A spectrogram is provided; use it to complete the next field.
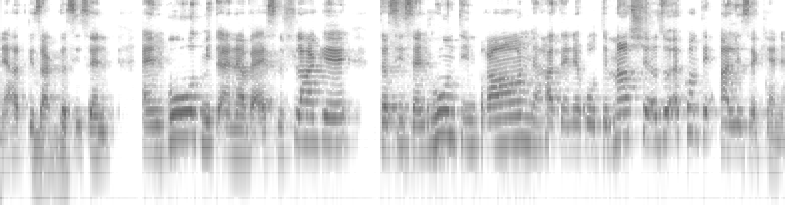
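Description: A woman with a Spanish accent, medium in pitch, at a moderate pace with ordinary pitch variation. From Colombia. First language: Spanish (speaking German). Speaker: teacher of seeing without eyes method. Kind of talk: interview conversation. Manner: hesitant, many fillers.

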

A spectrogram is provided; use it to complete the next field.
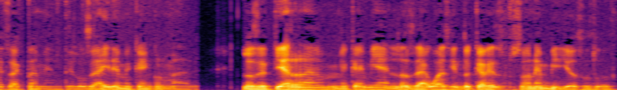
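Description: A man with a Mexican accent, fairly low in pitch, at a fairly quick pace with ordinary pitch variation. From Mexico. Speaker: podcast host. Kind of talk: casual chat.

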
